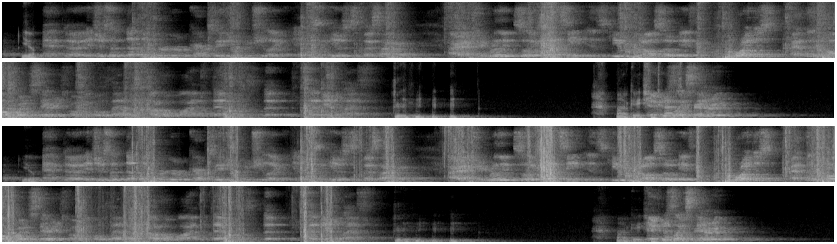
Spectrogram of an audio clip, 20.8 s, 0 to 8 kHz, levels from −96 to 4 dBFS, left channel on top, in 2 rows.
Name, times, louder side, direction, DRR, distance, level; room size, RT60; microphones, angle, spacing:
voice 1, 0.5-15.0 18.4-19.4, right 1 dB, 40° right, -9 dB, 1.3 m, -39 dB
Tearing, 1.6-2.0 2.6-3.0 3.7-4.0 4.4-5.0 5.5-5.9 6.5-6.9 7.6-8.0 8.7-9.2 9.8-10.6 11.3-12.3 12.9-13.5 14.0-14.6, right 6 dB, 55° right, 0.4 m, -35 dB
voice 2, 15.3-16.1 17.8-19.2, left 5 dB, 90° left, 13 dB, 0.3 m, -40 dB
11.0 x 3.7 x 2.4 m, 1.4 s
head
